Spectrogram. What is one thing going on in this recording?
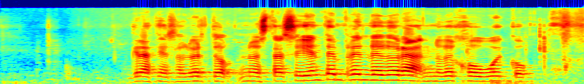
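A woman speaks into a microphone, her voice carried over loudspeakers.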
